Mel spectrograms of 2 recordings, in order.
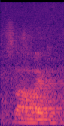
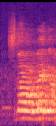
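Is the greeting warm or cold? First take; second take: cold; warm. First: It is said coldly and flatly. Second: It is said warmly and cheerfully.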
